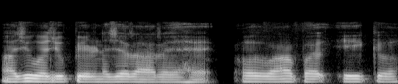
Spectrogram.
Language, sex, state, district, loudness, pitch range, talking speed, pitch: Hindi, male, Maharashtra, Gondia, -15 LUFS, 120-130 Hz, 165 wpm, 125 Hz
